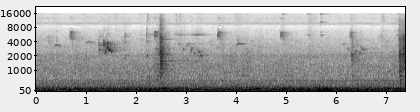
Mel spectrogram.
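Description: Small birds chirping in short scattered calls over a steady low rumble, with a sharp click about two and a half seconds in and another near the end.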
